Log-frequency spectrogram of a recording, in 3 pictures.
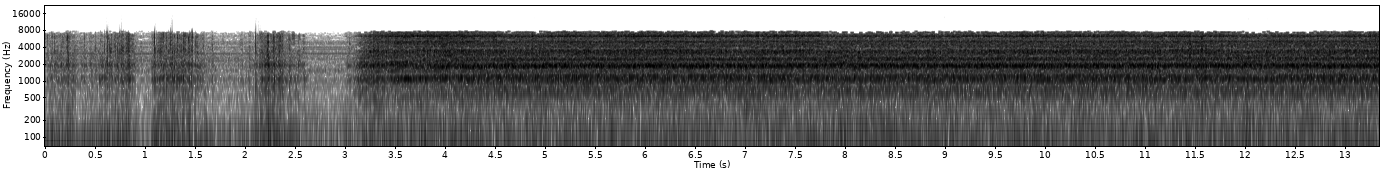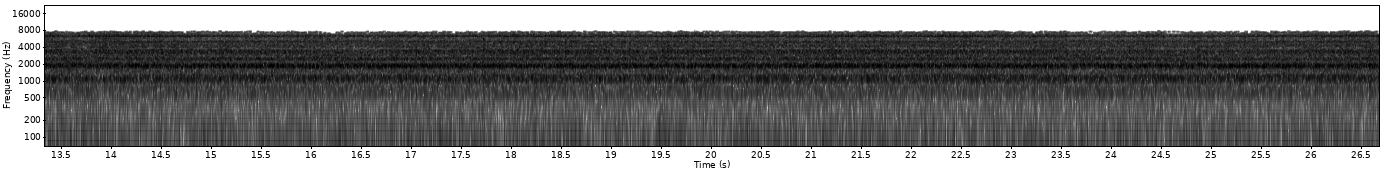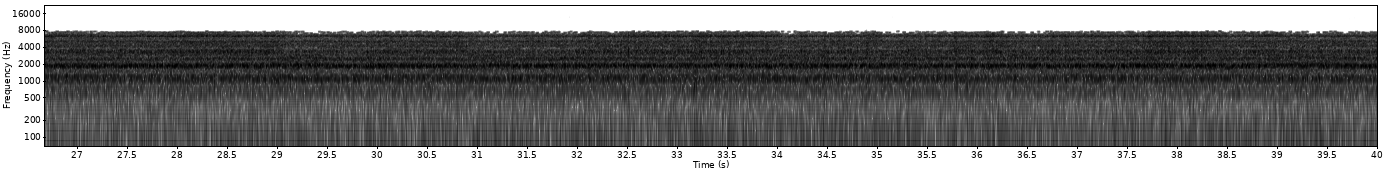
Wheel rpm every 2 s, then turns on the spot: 20, 60, 160, 160, 160, 160, 160, 160, 160, 160, 160, 160, 160, 160, 160, 160, 160, 160, 160, 160.
0-2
